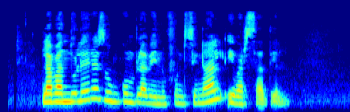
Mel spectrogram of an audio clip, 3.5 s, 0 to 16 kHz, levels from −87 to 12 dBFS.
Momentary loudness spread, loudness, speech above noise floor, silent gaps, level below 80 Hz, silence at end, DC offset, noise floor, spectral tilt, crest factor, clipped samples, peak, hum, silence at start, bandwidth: 15 LU; -26 LUFS; 39 dB; none; -82 dBFS; 0.65 s; under 0.1%; -64 dBFS; -4 dB/octave; 22 dB; under 0.1%; -4 dBFS; none; 0.4 s; 11.5 kHz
